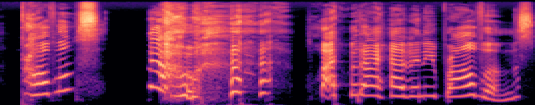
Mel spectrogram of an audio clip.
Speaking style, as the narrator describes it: I giggled

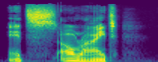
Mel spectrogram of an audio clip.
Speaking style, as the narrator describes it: the darkness said in a slightly muffed voice

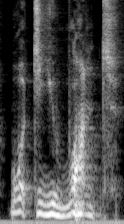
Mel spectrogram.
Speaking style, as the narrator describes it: He snapped

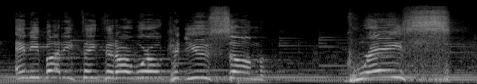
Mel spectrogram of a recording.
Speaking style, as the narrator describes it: Your shout

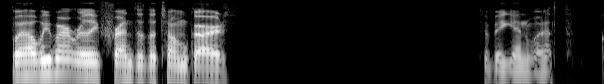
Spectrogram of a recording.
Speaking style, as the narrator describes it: Klika says sadly

